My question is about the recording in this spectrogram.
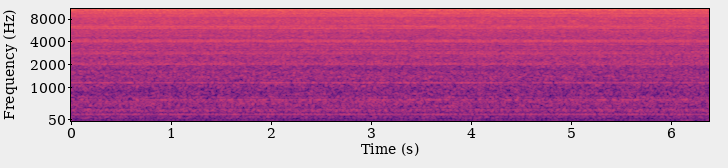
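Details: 1965 Fedders Weather Wheel 12000 BTU air conditioner, first spring 2023 startup: constant fan rush over steady compressor hum, no rattles, squeals or cycling; suction line ice cold, discharge hot, output air ice cold. Running healthy.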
